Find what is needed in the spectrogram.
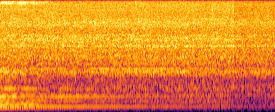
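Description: A final strummed acoustic guitar chord ringing out and slowly fading away, with the higher notes dying first, about half a second in.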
